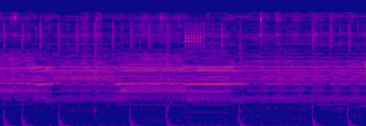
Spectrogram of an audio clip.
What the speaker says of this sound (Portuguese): vamos tirar agora essa parte de baixo que é a maquininha de acabamento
